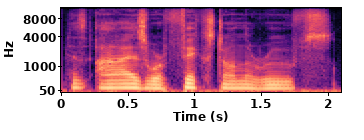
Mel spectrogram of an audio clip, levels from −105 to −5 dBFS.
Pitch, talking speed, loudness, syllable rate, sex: 110 Hz, 200 wpm, -17 LUFS, 4.8 syllables/s, male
